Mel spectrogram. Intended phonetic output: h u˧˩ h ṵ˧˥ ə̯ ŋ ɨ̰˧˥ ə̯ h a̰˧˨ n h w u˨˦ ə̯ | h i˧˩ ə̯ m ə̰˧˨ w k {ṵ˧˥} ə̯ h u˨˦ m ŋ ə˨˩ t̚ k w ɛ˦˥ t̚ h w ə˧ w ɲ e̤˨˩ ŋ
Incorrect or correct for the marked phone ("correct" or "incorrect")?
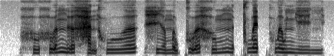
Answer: correct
